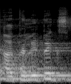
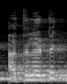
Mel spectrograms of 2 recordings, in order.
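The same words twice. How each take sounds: First: एथलेटिक्स ending in a KS cluster; final S sounded. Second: एथलेटिक ending on a bare K; no final S. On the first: Teacher showing students the correct game name, एथलेटिक्स with final S. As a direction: keep the S after the K in एथलेटिक्स. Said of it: "एथलेटिक्स बोलते हैं". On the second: Teacher showing students the form not used, एथलेटिक without final S. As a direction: drop the final S sound from एथलेटिक. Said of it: "एथलेटिक नहीं बोलते हैं". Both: Shown as a demonstration.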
